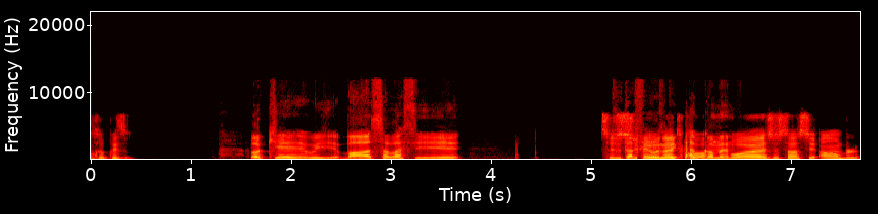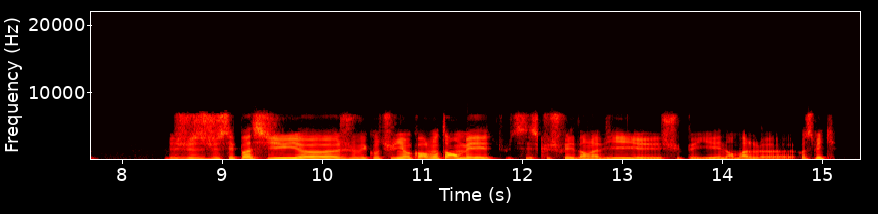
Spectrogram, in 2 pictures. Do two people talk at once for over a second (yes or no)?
yes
